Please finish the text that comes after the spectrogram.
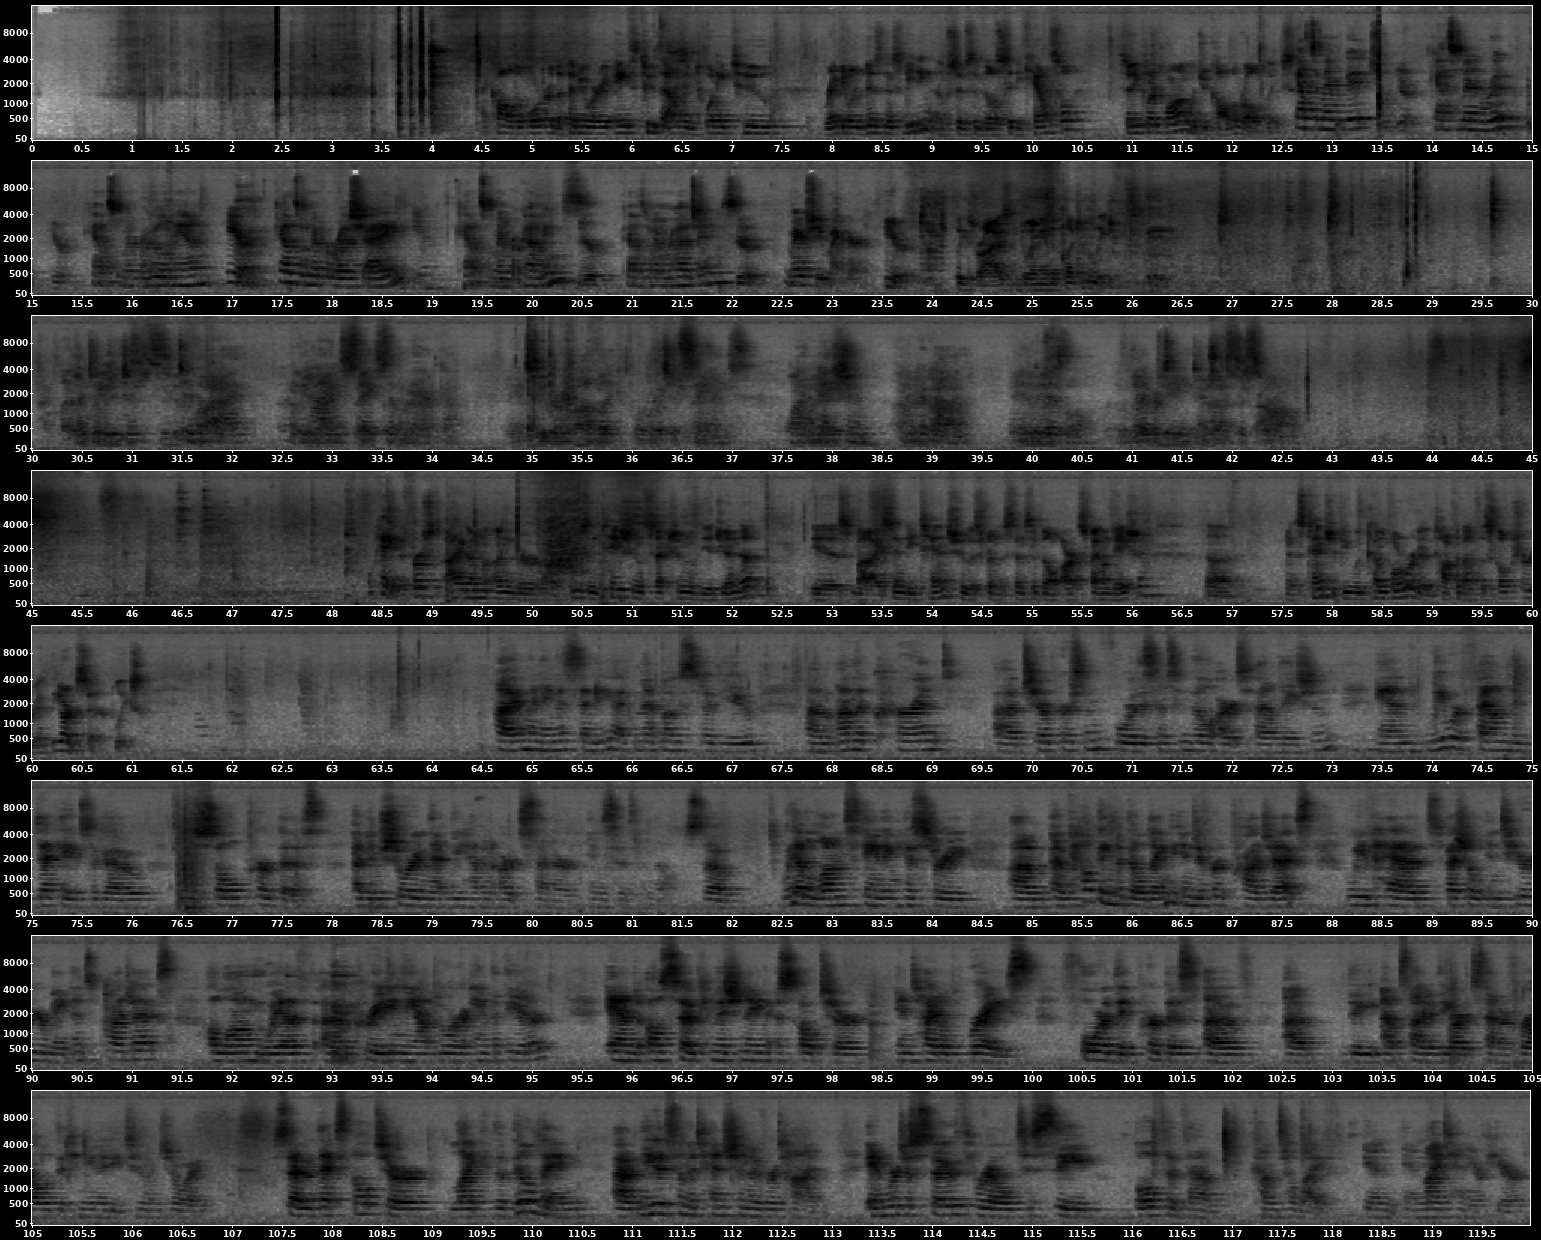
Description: City Council Business Meeting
